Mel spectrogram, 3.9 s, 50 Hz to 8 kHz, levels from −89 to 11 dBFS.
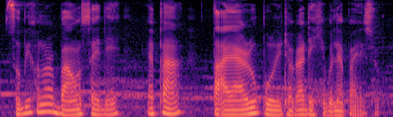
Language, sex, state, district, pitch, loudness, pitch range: Assamese, male, Assam, Sonitpur, 130 Hz, -19 LUFS, 120-155 Hz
